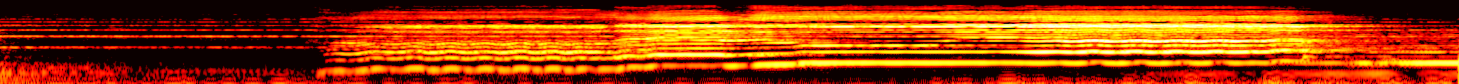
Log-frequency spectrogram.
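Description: A woman singing unaccompanied after the orchestra breaks off: she comes in about a second and a half in with long held notes with vibrato, climbing in steps. A soft, low held note joins beneath her past the halfway point.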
